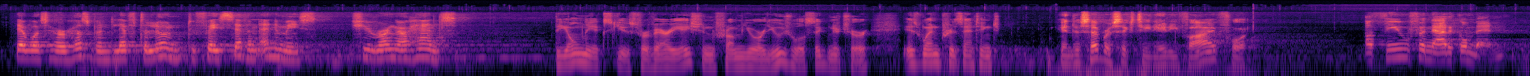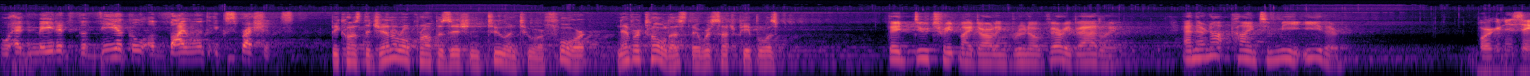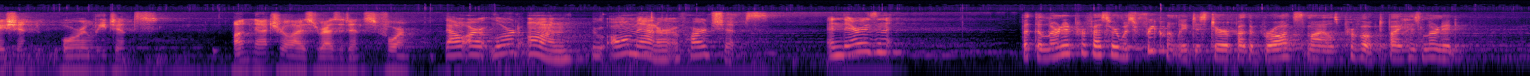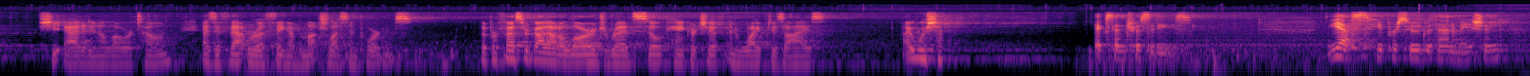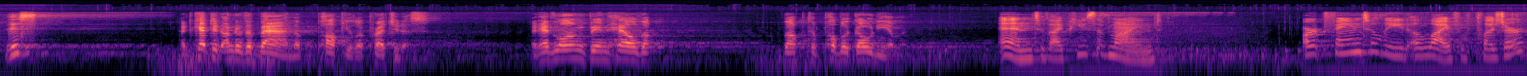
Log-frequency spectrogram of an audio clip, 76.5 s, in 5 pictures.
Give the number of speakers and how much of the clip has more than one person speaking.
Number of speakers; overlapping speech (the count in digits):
9, no overlap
